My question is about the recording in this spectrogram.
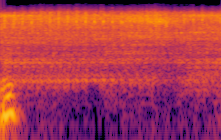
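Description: Steady, high-pitched grinding hiss that starts abruptly just before: a woodturning gouge, its edge damaged by a hidden nail, being ground on a grinding wheel.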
